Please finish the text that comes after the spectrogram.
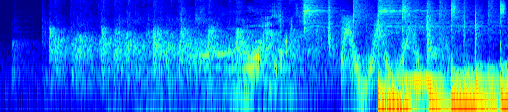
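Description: An audience breaks into sustained applause, many hands clapping in a dense, steady patter that swells louder, with deep resonant voices or tones rising under the clapping near the end.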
